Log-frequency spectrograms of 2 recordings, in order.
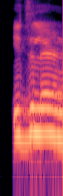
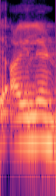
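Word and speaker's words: island: जैसे 15 नंबर प्रश्न है कैचल इज इजैंड नहीं होता। ये आइलैंड होता है।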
